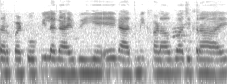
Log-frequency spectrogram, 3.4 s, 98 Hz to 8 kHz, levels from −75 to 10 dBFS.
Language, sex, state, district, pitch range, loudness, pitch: Hindi, female, Bihar, Araria, 175-185 Hz, -26 LUFS, 180 Hz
